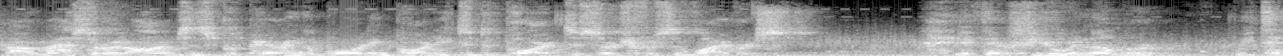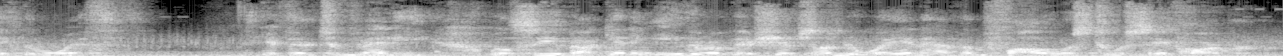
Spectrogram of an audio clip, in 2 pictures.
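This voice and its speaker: Audio drama submarine captain, male actor: commanding, clipped delivery, fairly high male voice, roomy and distant. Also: lively intonation, brisk. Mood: composed, authoritative. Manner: formal, authoritative, clipped military speech. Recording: roomy, distant, noisy vehicle ambience.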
